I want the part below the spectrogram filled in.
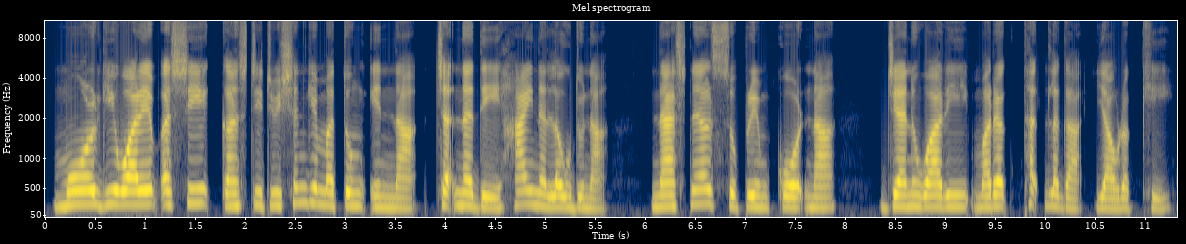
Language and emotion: Manipuri, neutral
